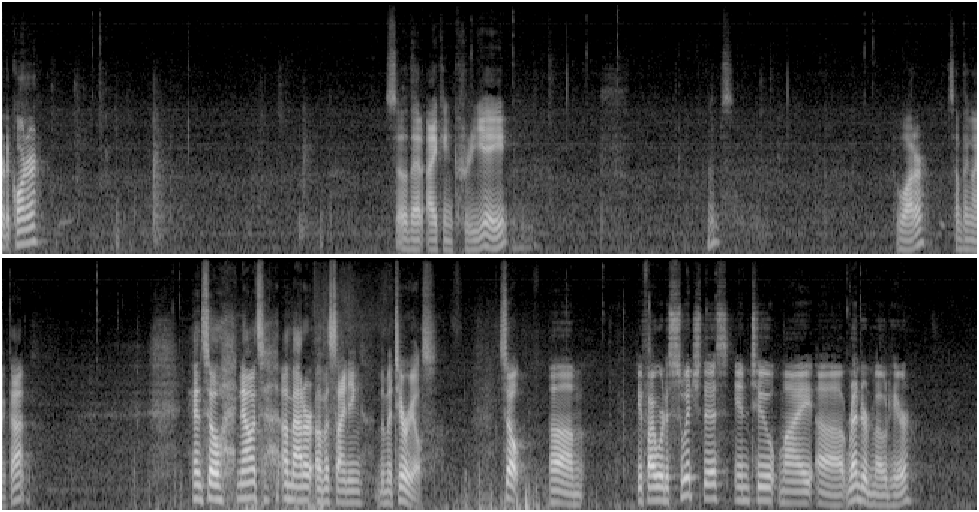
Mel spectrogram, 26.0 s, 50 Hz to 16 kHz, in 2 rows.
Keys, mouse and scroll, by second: 1.4 click, 6.9 right click, 7.3-8.3 scroll, 8.3 right click, 8.3-9.3 scroll, 9.3-9.9 scroll, 9.9-10.3 scroll, 10.4-11.4 scroll, 11.7 click, 12.2-13.5 scroll, 13.5-14.2 scroll, 14.2 right click, 14.7-15.5 scroll, 15.5 click, 16.6 click, 19.4 middle click, 20.1 middle click, 20.2 middle click, 20.5 middle click, 21.1 right click, 22.6 click, 24.5 click.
